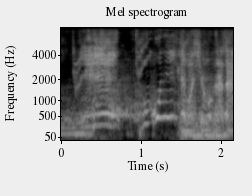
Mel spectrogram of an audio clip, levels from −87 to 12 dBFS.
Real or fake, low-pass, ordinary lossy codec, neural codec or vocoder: fake; none; none; codec, 16 kHz, 4.8 kbps, FACodec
